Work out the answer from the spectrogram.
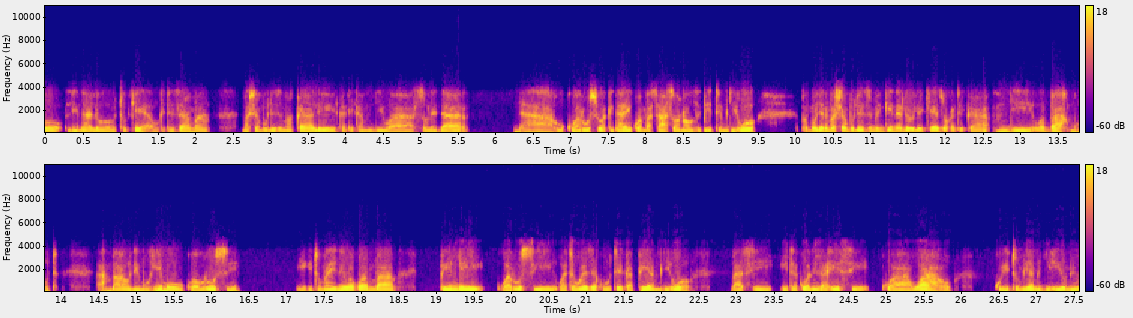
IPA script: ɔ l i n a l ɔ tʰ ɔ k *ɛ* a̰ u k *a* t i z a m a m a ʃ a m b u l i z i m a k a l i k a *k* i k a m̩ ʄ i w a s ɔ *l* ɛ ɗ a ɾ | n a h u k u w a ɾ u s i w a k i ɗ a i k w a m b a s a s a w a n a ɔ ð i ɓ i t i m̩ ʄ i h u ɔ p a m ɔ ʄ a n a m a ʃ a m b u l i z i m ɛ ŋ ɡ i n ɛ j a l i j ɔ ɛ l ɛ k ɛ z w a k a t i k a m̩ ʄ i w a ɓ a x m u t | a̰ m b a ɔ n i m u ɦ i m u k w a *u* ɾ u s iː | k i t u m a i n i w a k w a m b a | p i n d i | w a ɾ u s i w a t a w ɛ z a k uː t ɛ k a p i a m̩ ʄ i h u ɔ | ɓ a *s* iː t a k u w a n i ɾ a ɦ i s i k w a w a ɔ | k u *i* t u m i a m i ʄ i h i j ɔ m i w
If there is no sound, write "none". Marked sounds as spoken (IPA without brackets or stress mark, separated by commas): ɛ, i, t, l, u, s, i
